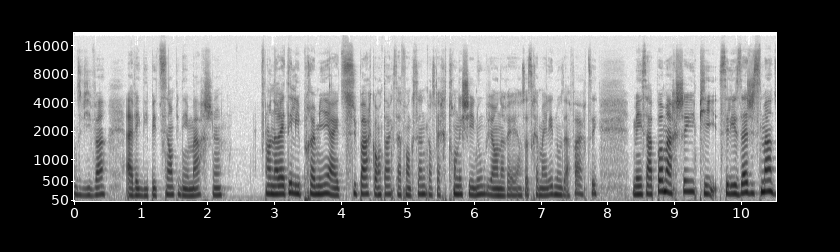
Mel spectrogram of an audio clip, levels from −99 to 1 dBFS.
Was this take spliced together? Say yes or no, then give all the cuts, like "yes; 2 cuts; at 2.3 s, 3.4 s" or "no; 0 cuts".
no; 0 cuts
